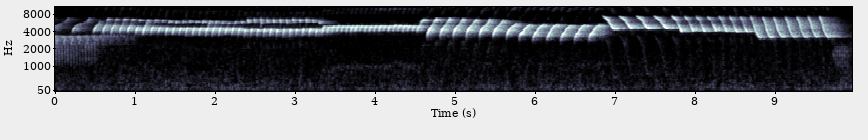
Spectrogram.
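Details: Canary singing recorded to push males to sing louder: long rapid trills, each phrase a rolling series of very high repeated notes, stepping up and down in pitch, continuous and loud.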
